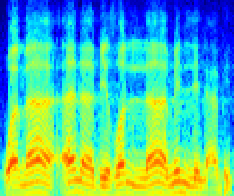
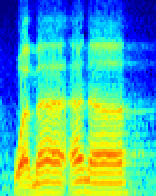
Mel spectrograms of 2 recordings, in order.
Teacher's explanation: لفظ أنا في القرآن لو تلاحظوا في المصحف تجدوا فوق الألف من كلمة أنا قد رسم صفر مستدير، هذا الصفر المستدير علامة على أن هذا الألف لا ينطق إنما يرسم فقط، وما أنا بظلام، ففي حالة الوصل كلمة أنا بما بعدها فإننا لا نثبت هذا الألف وإنما نحذف، نقول وما أنا بظلام للعبيد، بشرط ألا يقع بعد، طبعا هذا في حالة الوصل، إذا وقفنا فإننا نثبت الألف، نقول وما أنا، هذا إذا وقفنا، لكن إذا وصلنا فإن هذا الألف يحذف بشرط ألا يقع بعده همزة قطع.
